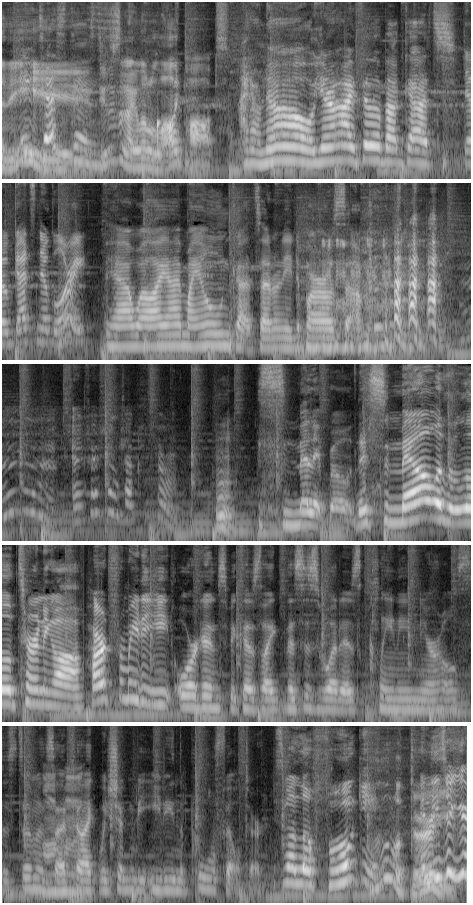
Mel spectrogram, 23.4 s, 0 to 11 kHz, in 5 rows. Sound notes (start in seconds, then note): 7.8 both laugh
